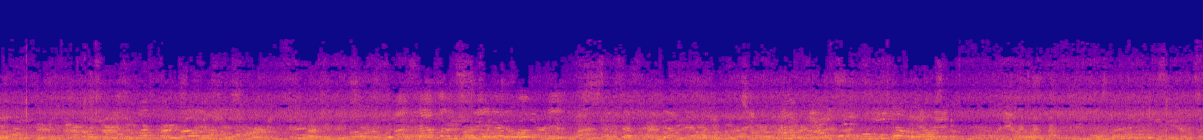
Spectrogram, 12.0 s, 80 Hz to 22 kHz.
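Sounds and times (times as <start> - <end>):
crowd chatter in large hall: 0.0 - 12.0.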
